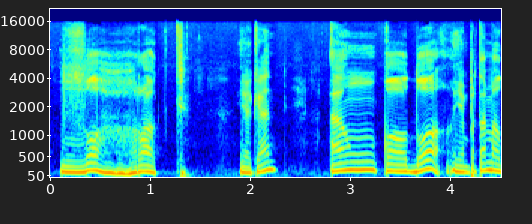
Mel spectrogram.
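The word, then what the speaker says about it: أنقض: q dorak ya kan anqod yang pertama D kemudian kedua dorok makai huruf d jadi jangan sampai kebalik alladzi anqod D anqod doohrok ini berbahaya sekali ya Jadi yang pertama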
